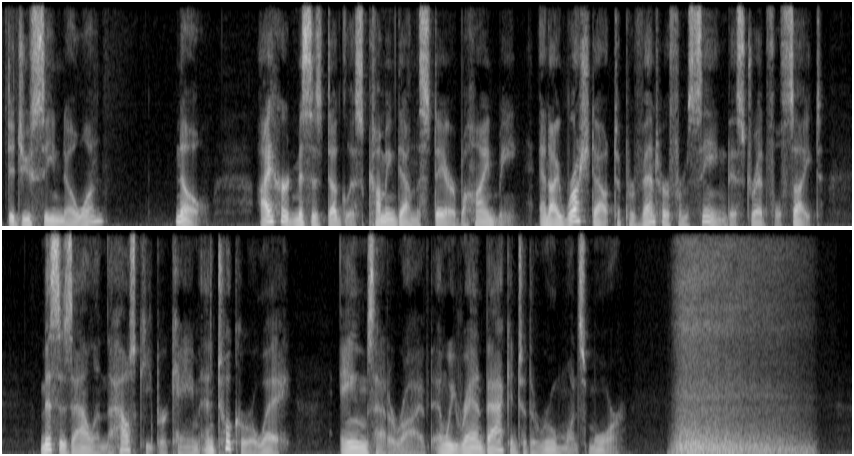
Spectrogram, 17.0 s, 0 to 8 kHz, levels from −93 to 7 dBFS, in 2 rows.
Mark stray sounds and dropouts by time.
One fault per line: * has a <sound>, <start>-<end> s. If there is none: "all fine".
* has a breath, 15.2-16.7 s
